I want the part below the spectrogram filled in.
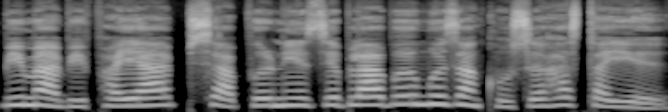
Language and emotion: Bodo, neutral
